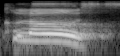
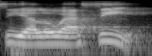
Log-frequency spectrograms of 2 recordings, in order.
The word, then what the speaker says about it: close: give you an example close close which the first clause means to shut did you close the windows before leaving the house and then close remember we said sometimes it's not the same pronunciation now the post office is close c-l-o-s-e same spelling to the bank in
